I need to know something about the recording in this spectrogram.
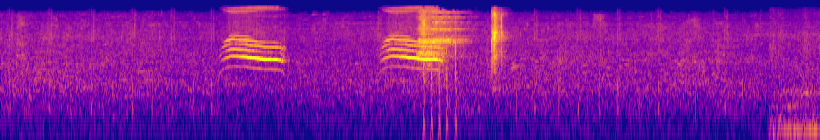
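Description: A busy street crowd murmurs steadily in the background.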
